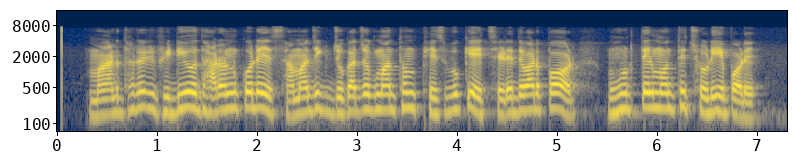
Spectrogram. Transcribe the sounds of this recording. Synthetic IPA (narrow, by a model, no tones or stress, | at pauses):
maɾd̪ʱɔɾeɾbʱiɖiod̪ʱaɾonkoɾeʃamad͡ʑikd͡ʑoɡad͡ʑoɡmad̪ʱːomfesbuket͡ɕʰeɽed̪eoaɾpɔɾ | muɦuɾt̪eɾmod̪ʱːet͡ɕʰoɽiepɔɾe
